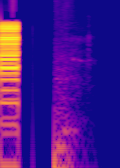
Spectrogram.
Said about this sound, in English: Don't honk the horn, please. Oh, you need a double honking.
